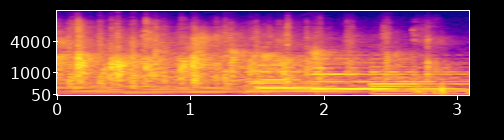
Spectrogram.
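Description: An audience claps steadily for a few seconds, a dense patter of hand claps over sustained, shifting keyboard chords, with no one speaking.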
